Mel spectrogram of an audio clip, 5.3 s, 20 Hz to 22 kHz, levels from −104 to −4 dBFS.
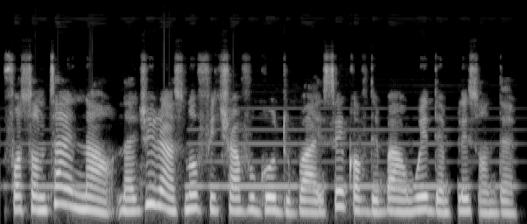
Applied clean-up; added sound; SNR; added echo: neural mask model RNNoise.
